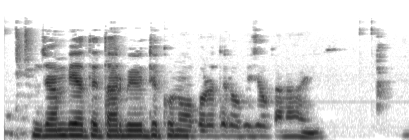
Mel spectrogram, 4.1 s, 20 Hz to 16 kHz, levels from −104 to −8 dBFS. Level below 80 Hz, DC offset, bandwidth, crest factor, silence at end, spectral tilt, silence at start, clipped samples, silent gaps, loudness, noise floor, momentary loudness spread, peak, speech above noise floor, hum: -68 dBFS; under 0.1%; 7.6 kHz; 20 dB; 0.3 s; -7 dB/octave; 0.1 s; under 0.1%; none; -25 LUFS; -52 dBFS; 11 LU; -6 dBFS; 28 dB; none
